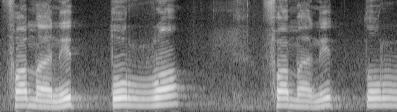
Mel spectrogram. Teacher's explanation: فا من، اضطر، من میں نون کے نیچے زیر ہوگا، اس سے اضطر کے دوت ساکن کے ساتھ ملائیں گے، درمیان میں سے الف یعنی حمزہ کو حذف کیا جائے گا، اور اضطر میں آپ دیکھیں را مشدد ہے، جماؤں کے ساتھ پڑھیں گے، زبر ہے، پر کر کے پڑھا جائے گا۔ را پر زبر یا پیش ہو تو پر پڑھتے ہیں، زیر ہو تو باریک کر کے پڑھا جاتا ہے، تو یہاں پر کر کے پڑھیں گے۔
